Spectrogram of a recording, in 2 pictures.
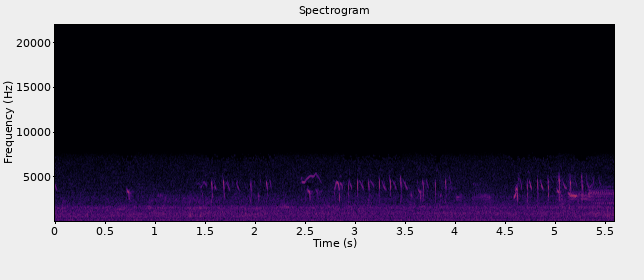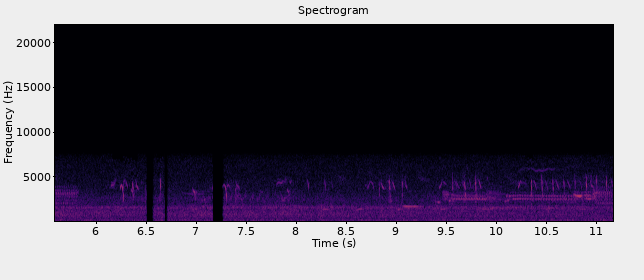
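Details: Bald eagle at the Fort St. Vrain nest on 21 April 2024, live nest camera: faint rapid high staccato chittering notes in loose series, with a couple of longer whistled squeals, over continuous background hiss.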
